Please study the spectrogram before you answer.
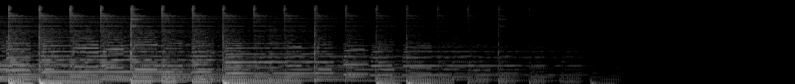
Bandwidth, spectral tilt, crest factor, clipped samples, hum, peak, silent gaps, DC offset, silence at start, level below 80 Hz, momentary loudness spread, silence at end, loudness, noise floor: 17 kHz; -4.5 dB/octave; 22 dB; under 0.1%; none; -14 dBFS; none; under 0.1%; 0 s; -42 dBFS; 19 LU; 2 s; -36 LUFS; under -90 dBFS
